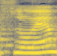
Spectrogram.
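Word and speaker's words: phloem: तो एफ फॉर फ्लोएम, और F means कि नॉर्मली तो पी फॉर फ्लोएम होता है, लेकिन प्रोनाउंसिएशन के थ्रू हम एफ फॉर फ्लोएम बोल रहे हैं ना, फ्लोएम, और एफ फॉर फूड।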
